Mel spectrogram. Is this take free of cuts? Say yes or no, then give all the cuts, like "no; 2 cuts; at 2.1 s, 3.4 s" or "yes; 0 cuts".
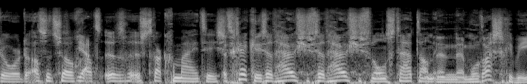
no; 2 cuts; at 3.1 s, 4.4 s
